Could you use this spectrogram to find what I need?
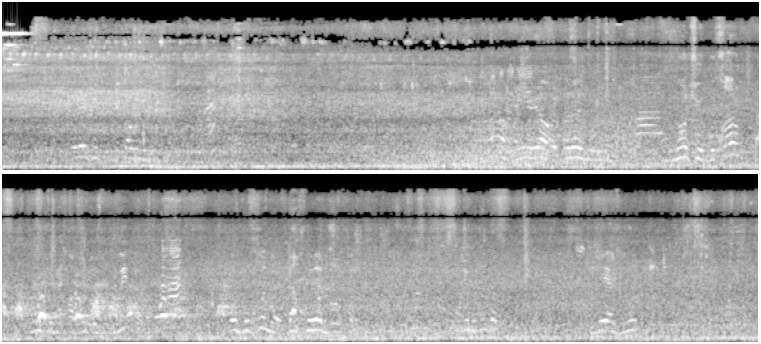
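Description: People chatter outdoors in a busy crowd.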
